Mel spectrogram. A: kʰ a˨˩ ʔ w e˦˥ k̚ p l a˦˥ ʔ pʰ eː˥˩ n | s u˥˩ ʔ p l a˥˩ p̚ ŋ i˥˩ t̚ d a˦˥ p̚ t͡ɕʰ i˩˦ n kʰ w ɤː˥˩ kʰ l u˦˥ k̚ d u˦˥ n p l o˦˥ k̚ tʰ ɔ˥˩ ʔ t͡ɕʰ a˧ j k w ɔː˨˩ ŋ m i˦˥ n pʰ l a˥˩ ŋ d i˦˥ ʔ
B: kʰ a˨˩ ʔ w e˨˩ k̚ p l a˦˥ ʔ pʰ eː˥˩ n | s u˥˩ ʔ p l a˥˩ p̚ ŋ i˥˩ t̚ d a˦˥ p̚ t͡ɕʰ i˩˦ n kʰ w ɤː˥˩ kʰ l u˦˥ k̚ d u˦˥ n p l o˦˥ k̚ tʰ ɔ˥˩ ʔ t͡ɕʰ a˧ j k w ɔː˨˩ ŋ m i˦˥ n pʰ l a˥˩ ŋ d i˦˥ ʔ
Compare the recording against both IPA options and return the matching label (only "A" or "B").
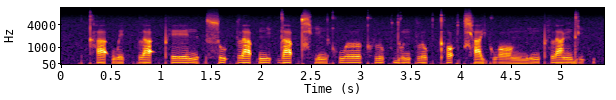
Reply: B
